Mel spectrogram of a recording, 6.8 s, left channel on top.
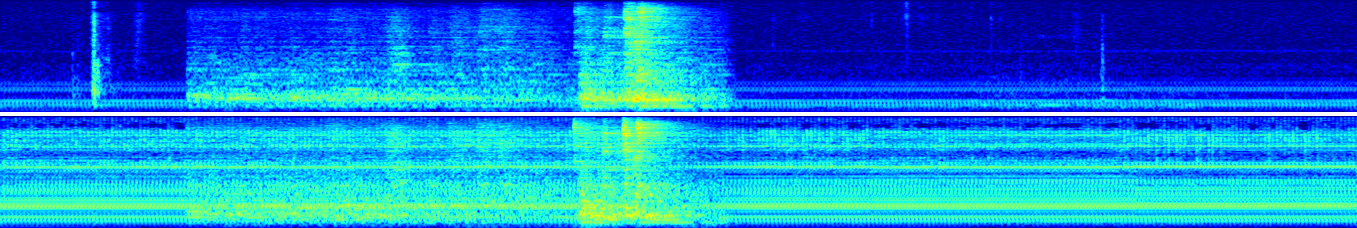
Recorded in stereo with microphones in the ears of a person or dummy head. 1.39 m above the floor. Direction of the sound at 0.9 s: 85° right.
